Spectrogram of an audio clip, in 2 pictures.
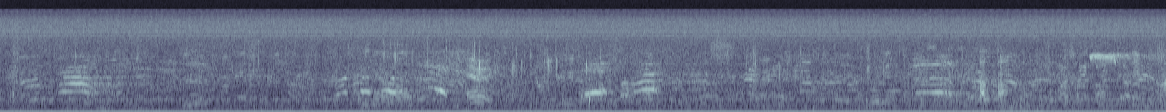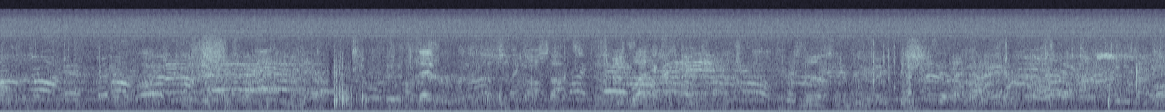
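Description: Young players shout and call out to each other across an open field outdoors.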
